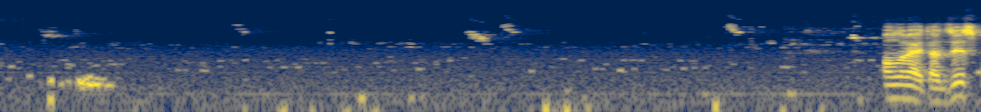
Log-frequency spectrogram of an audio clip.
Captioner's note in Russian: птички щебечут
